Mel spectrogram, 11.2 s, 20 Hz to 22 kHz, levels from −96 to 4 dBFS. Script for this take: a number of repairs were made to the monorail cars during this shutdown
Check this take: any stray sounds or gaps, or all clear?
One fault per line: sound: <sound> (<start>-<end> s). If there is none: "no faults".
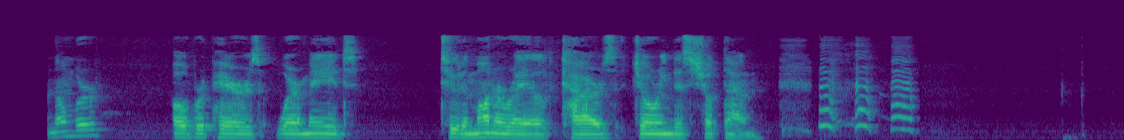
sound: laugh (7.8-9.2 s)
